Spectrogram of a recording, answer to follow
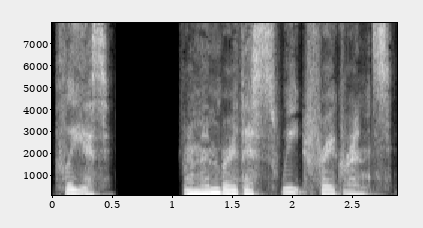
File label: level up, en; cookie run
